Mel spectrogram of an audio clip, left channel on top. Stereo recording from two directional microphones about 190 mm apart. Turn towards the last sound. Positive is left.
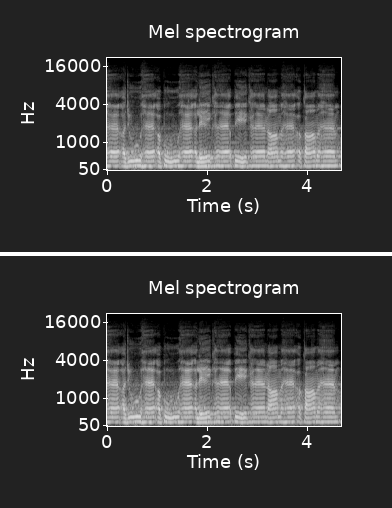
turn(degrees=40)  # may be behind; listen again after turning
